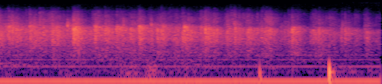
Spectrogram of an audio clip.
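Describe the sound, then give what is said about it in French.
An audience at a French-speaking church service applauds, producing a faint, continuous patter of clapping over a low hum, with two brief low thumps near the end. “on va acclamer Dieu pour sa vie.”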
